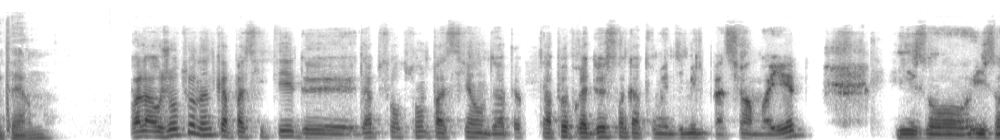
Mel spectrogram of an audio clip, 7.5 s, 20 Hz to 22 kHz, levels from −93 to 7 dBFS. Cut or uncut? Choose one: cut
